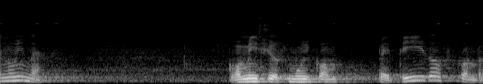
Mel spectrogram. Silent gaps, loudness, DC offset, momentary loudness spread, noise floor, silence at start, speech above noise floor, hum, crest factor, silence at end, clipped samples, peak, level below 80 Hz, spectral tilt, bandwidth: none; -20 LUFS; under 0.1%; 17 LU; -49 dBFS; 0 s; 30 dB; none; 18 dB; 0 s; under 0.1%; -2 dBFS; -74 dBFS; -11 dB/octave; 3.9 kHz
